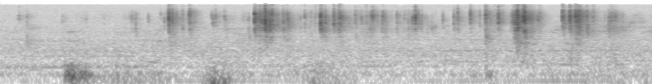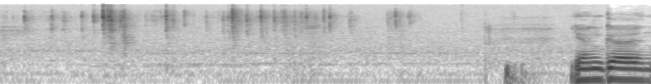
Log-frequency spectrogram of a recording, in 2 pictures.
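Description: A foil wrapper crinkles and tears as it is opened by hand.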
